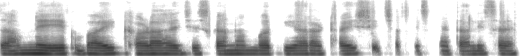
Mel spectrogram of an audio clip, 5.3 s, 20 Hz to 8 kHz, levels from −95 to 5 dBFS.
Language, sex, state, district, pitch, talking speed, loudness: Hindi, male, Bihar, Gopalganj, 115 Hz, 145 wpm, -26 LUFS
